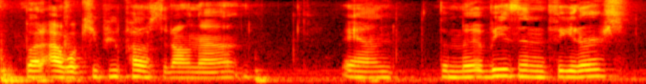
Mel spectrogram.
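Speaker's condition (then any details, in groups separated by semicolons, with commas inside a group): Cerebral palsy; wheelchair user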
